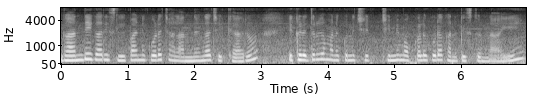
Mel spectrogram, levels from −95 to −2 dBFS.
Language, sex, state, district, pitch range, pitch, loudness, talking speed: Telugu, female, Andhra Pradesh, Chittoor, 225-255 Hz, 245 Hz, -16 LUFS, 135 wpm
